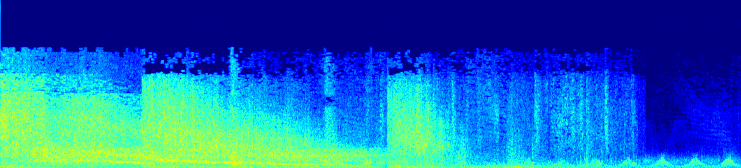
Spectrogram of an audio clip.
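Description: An energy beam blasts with a loud, rushing roar that slowly fades.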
